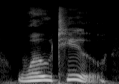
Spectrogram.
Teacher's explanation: In British English, it sounds more like wo-two with a crisp T sound.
